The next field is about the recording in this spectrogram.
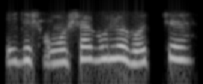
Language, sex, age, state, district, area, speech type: Bengali, female, 45-60, West Bengal, Darjeeling, urban, conversation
